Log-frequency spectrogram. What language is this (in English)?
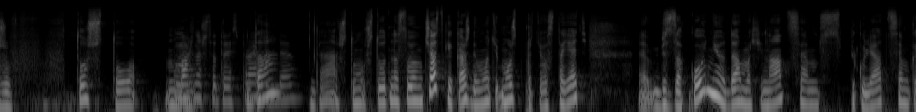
Russian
